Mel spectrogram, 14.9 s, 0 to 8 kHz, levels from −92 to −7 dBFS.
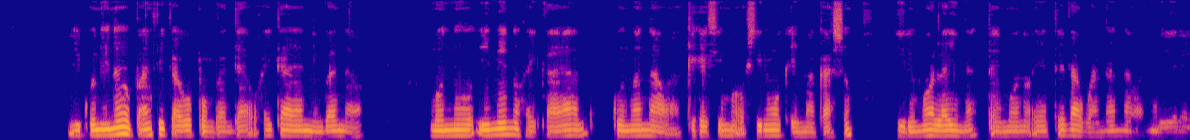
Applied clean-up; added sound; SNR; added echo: none; none; none; none.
